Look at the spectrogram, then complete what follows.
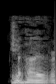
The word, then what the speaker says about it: Jehovah: Jehovah is the best known English pronunciation of the divine name, although Yahweh is favored by most Hebrew scholars.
